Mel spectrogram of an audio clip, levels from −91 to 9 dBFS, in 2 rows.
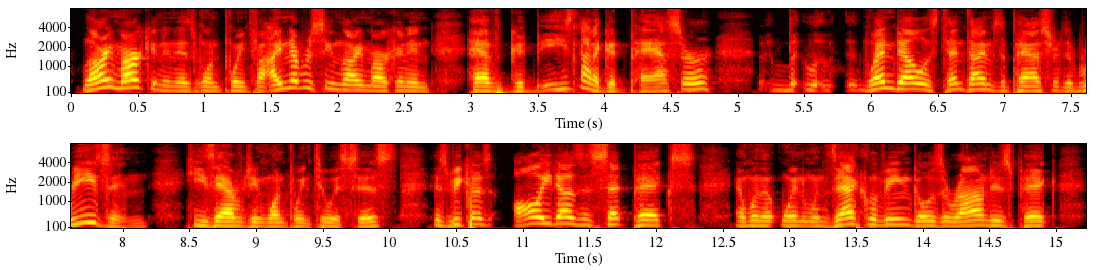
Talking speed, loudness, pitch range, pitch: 195 wpm, -23 LUFS, 150-195 Hz, 165 Hz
